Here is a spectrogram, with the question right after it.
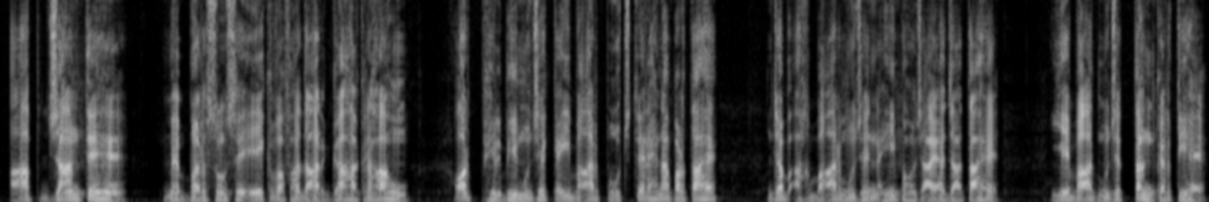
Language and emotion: Urdu, angry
